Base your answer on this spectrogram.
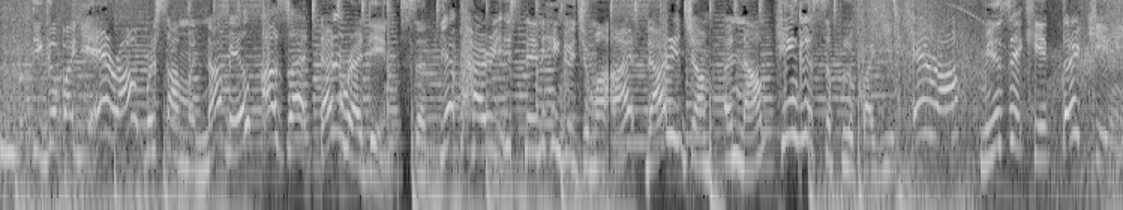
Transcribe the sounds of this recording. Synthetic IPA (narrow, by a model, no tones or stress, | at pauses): t̪iɡəpaɡieɹahbərsamãnãbɛlʔazat̪̚danɹadinsət̪iap̚haɹiisnɛ̃nɦĩŋɡad͡ʒumãʔat̪̚daɾid͡ʒamənãmhiŋɡəsəpuluhpaɡieɹahmjuzɪk̚hit̪ːərkʰini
